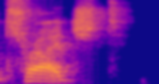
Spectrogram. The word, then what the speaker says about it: trudged: Recuerden que esa DG en sonido, en calidad de sonido, es similar a la Y de yuca, de yoyo, de... Sí, es el mismo sonido.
